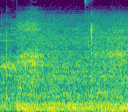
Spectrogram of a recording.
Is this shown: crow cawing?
yes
